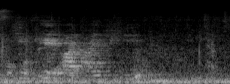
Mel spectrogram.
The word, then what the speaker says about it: Kiip: is the co-founder and ceo of keat it's pronounced kkip it's a category creating mobile rewards network that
